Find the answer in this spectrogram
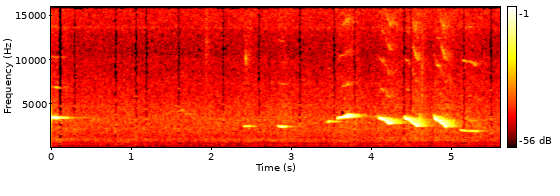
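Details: Yellow oriole from Trinidad, re-recorded on a cell phone: after a quiet start, a phrase of clear whistled notes builds from single short whistles into a run of slurred, falling notes near the end, over a steady hiss.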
